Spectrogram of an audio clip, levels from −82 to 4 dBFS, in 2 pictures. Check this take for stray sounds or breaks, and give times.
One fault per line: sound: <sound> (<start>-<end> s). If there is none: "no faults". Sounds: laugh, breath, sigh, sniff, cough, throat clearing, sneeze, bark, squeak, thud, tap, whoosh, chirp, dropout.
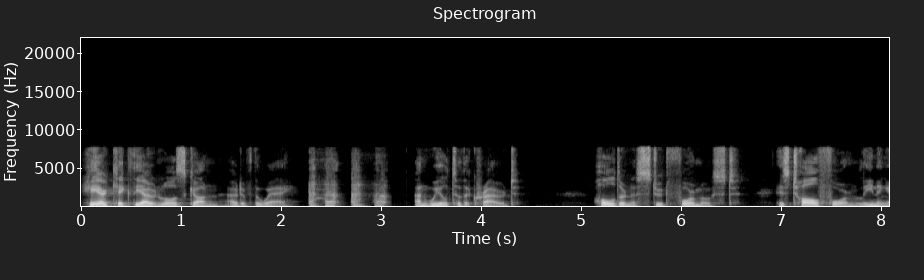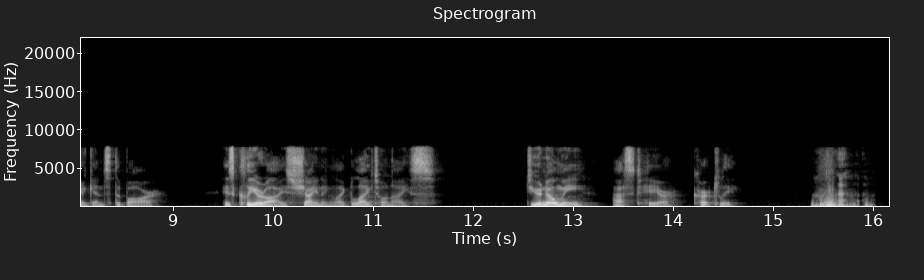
sound: cough (2.3-3.1 s)
sound: laugh (15.4-16.0 s)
